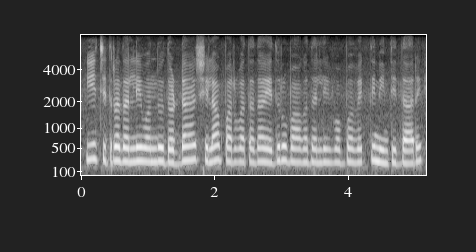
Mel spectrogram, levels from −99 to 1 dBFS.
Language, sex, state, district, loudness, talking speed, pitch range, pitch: Kannada, female, Karnataka, Koppal, -13 LUFS, 125 wpm, 245-270 Hz, 255 Hz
